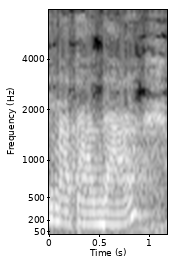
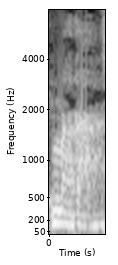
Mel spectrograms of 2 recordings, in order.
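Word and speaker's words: matá: We wouldn't say mada da, which is how you would spell it like the correct way. You would say mada.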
